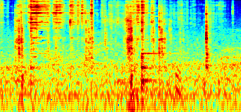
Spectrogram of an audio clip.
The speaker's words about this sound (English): Not only do you hear them keying each door like click-clack, click-clack, click-clack. As they walk between doors, you hear the keys jingle.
